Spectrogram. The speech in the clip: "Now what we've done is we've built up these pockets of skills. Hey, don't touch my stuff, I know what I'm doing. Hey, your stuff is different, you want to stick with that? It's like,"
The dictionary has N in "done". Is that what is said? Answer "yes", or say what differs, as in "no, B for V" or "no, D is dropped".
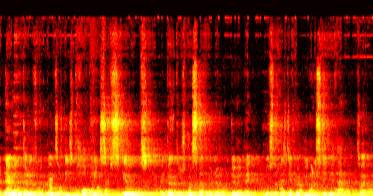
no, N is dropped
